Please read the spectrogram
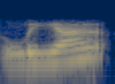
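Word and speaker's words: Lhea: And then you can get a hold of me at Leah Alicia, which my name is spelled a little funky, so it's L-H-E-A. Alicia is A-L-I-S-H-A.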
